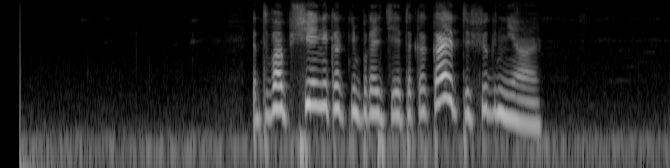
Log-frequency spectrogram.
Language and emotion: Russian, angry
